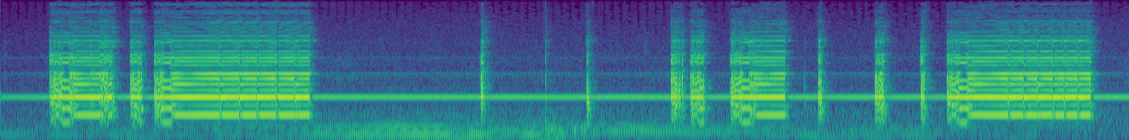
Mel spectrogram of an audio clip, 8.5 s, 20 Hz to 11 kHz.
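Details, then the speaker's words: 1982 TRC-1004 rescue radio, known-good unit probed at pin nine, the MC3357 output: a clean steady tone with sharp on-off bursts over a quiet background, showing normal audio output, unlike the faulty set with nothing on pin nine. "you can hear that on the good one the signal coming through and there it is on the pin nine"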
